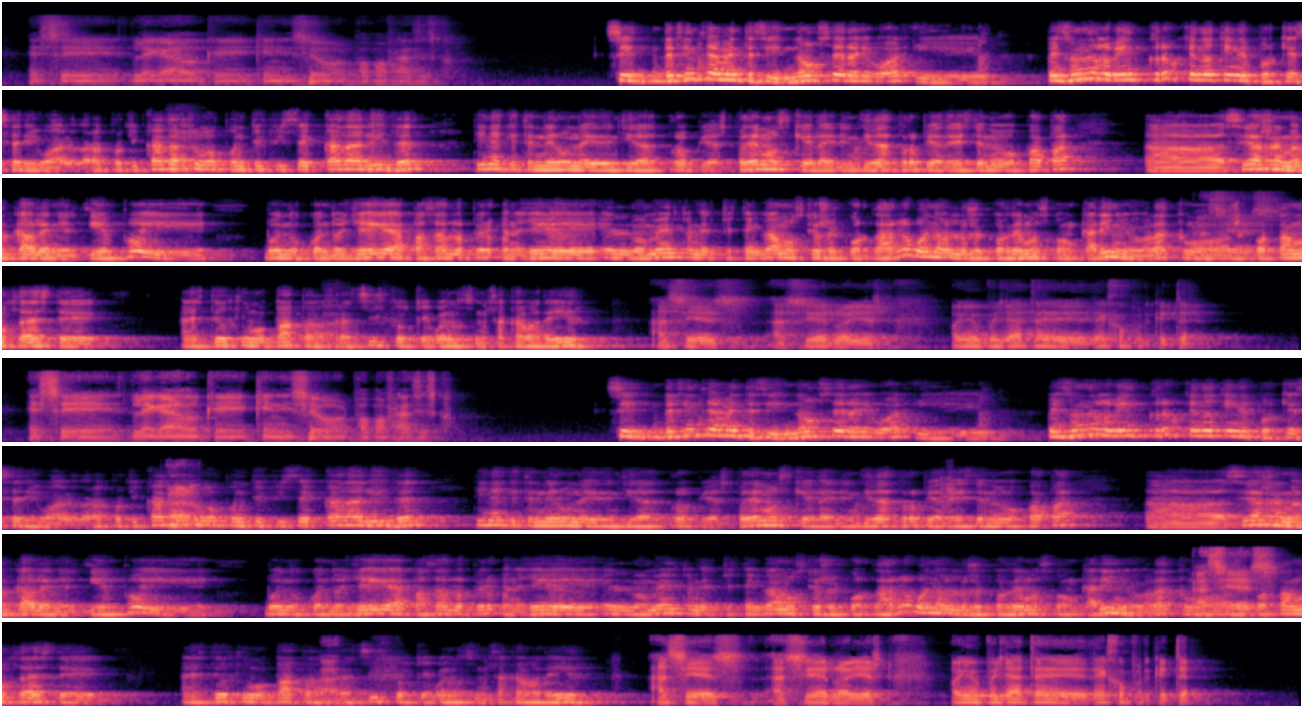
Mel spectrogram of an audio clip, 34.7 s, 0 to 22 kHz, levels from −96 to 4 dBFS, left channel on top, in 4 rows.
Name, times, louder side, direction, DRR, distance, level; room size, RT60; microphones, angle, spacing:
voice 1, 0.0-2.9 9.8-10.0 14.9-15.0 25.3-25.8 28.1-28.7 30.3-33.9, right 4 dB, 60° right, 10 dB, 0.6 m, -29 dB
voice 2, 4.1-6.6 7.0-11.5 11.8-15.9 16.3-18.7 19.1-26.6 27.2-29.9, left 3 dB, 45° left, 12 dB, 0.5 m, -21 dB
16.0 x 7.7 x 2.6 m, 0.76 s
head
